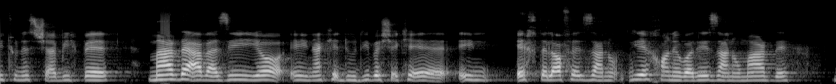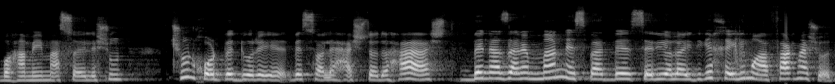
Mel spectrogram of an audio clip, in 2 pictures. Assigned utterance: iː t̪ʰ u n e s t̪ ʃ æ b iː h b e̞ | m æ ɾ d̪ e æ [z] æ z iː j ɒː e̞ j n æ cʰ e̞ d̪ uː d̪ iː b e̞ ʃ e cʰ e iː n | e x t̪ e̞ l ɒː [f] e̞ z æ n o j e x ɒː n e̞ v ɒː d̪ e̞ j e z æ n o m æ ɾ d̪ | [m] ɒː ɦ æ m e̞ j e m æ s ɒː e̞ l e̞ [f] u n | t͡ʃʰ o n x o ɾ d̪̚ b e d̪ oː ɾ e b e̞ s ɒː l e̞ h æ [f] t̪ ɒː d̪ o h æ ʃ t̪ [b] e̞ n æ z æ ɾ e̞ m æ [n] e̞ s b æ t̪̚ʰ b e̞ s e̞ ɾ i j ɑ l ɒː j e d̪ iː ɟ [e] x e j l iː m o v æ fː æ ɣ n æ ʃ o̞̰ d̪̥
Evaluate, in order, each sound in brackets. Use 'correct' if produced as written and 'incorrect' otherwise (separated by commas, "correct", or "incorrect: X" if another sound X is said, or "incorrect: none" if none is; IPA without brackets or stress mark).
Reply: incorrect: v, correct, incorrect: b, incorrect: ʃ, incorrect: ʃ, correct, incorrect: nː, correct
